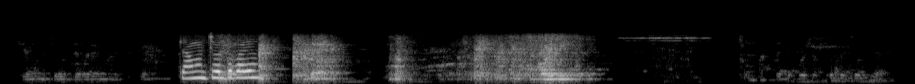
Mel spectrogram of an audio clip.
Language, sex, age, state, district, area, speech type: Bengali, female, 18-30, West Bengal, Uttar Dinajpur, urban, conversation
